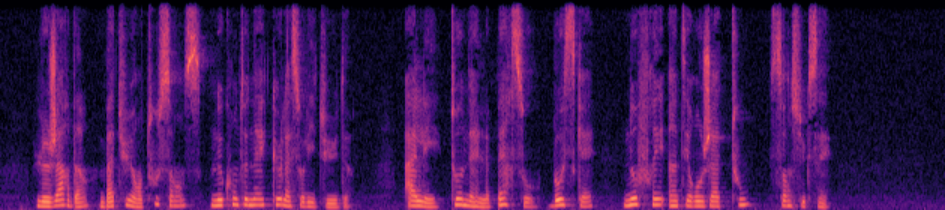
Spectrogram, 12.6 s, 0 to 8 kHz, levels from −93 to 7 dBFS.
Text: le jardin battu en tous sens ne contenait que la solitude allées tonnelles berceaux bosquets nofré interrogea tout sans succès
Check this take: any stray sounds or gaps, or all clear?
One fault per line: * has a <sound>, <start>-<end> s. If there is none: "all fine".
all fine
